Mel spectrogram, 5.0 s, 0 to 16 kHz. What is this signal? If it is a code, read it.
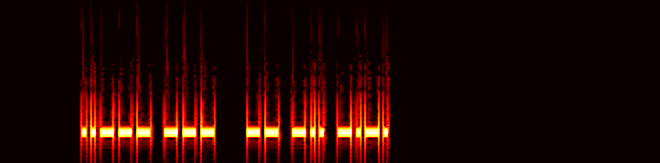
Morse code, heard as a keyed tone, about 34 wpm, 700 Hz. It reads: 2O MDC
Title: Winter Field Day Exchanges 35wpm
